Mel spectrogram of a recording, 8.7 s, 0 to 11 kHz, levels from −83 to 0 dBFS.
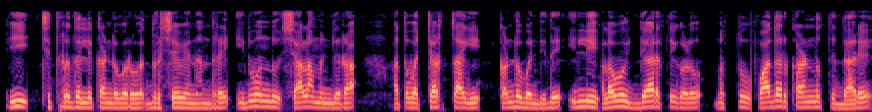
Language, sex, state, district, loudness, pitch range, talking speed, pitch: Kannada, male, Karnataka, Raichur, -17 LUFS, 140-160 Hz, 140 wpm, 145 Hz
